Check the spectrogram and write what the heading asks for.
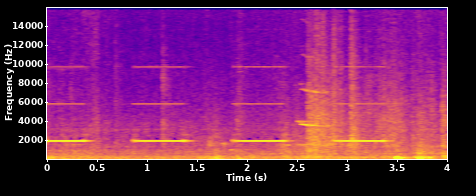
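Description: Electronic beeper sounding four steady, high-pitched beeps about once a second, each roughly half a second long.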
